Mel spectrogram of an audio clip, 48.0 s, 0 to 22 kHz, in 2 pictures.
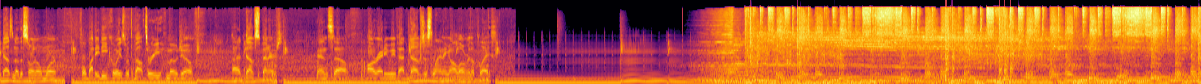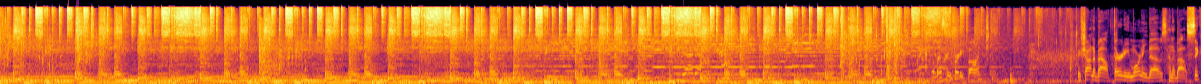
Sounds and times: Music: 0.0 - 44.9.

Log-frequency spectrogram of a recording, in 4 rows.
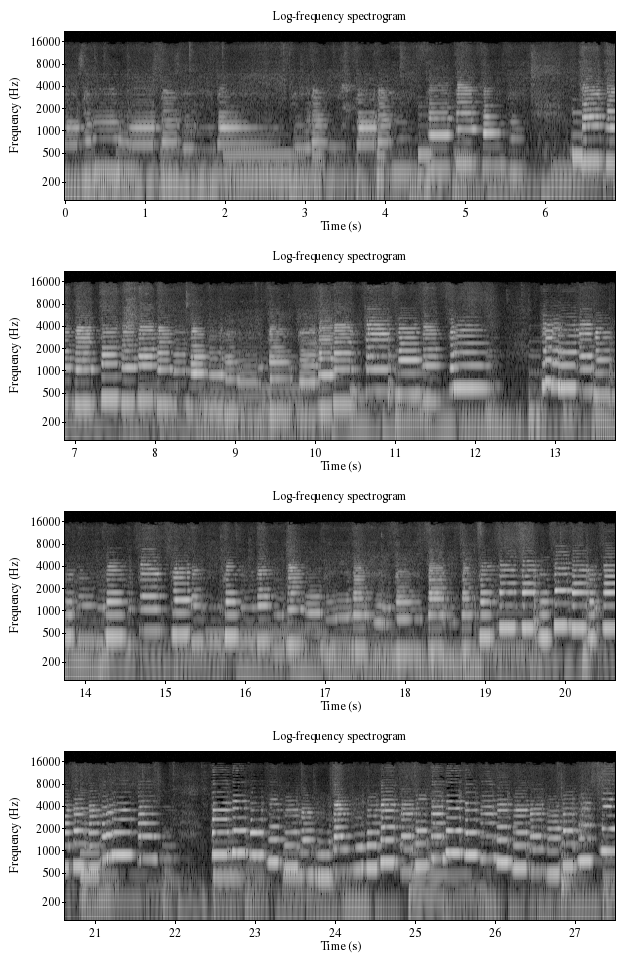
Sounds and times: Clarinet: 0.0 - 27.5
Guitar: 0.0 - 27.5
Jazz: 0.0 - 27.5.

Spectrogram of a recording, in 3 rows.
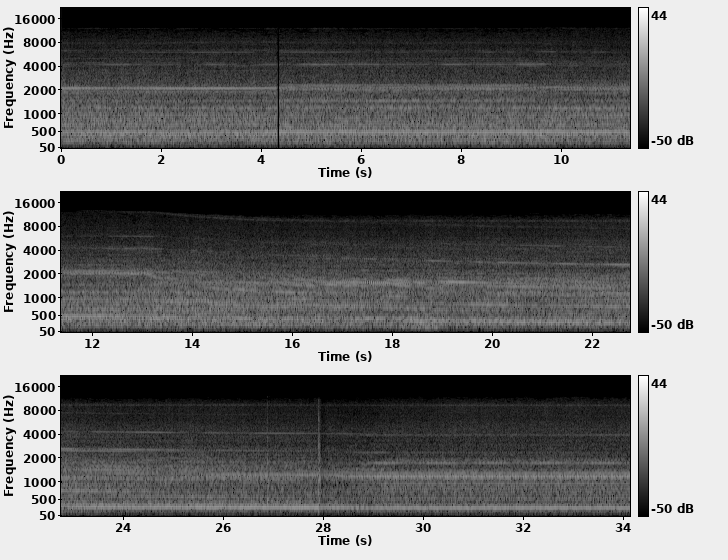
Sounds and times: Aircraft: 0.0 - 34.1.

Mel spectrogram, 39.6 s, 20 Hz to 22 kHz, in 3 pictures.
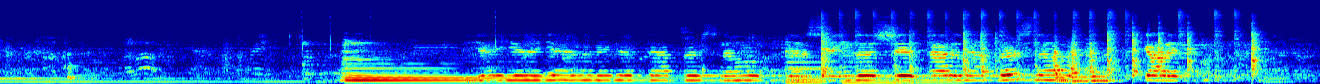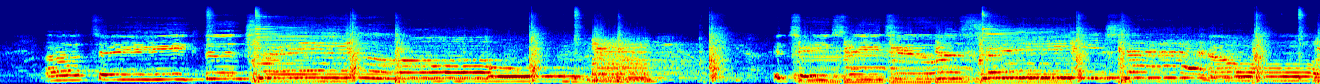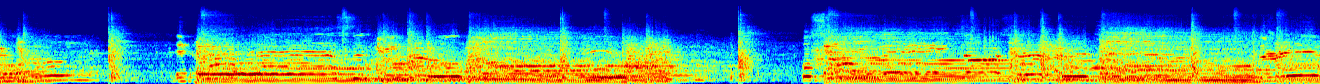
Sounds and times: Speech: 0.0 - 3.5
Music: 2.8 - 39.6.

